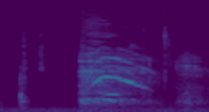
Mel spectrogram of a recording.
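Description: A single drawn-out bird call, a fairly loud squawk lasting about a second that bends downward in pitch, with a few faint clicks before and after.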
